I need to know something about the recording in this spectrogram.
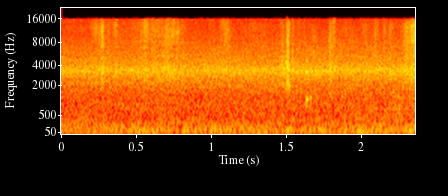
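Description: Steady wind noise on the microphone, with a couple of faint rustles and ticks from a rope being drawn through a knot by hand.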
